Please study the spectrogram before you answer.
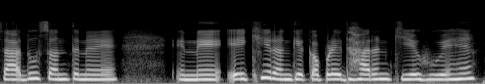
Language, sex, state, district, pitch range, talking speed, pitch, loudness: Hindi, male, Jharkhand, Garhwa, 225-245 Hz, 160 wpm, 235 Hz, -13 LUFS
